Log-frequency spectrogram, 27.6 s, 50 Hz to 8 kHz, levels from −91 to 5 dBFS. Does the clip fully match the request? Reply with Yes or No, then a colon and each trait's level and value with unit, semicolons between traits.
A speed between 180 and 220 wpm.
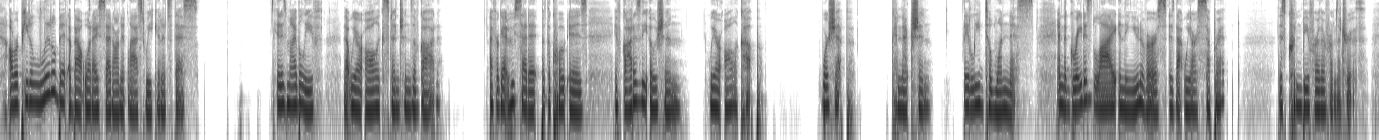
No: average, 155 wpm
